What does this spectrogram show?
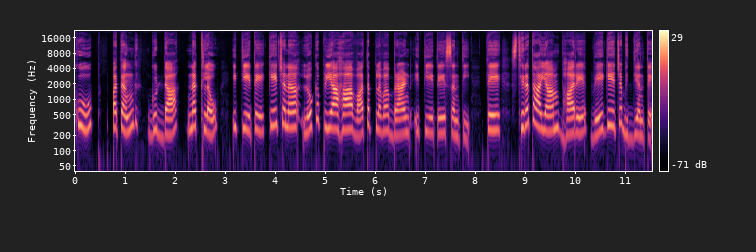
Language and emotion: Sanskrit, neutral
